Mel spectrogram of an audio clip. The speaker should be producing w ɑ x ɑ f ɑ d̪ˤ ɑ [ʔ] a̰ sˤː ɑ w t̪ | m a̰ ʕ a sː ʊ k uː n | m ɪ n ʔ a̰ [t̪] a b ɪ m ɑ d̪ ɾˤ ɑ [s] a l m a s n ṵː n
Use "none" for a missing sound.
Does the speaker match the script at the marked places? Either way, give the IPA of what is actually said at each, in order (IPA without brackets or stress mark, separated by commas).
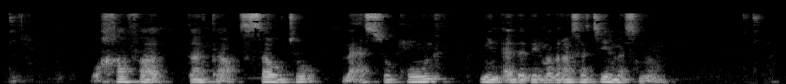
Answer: k, d̪, s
